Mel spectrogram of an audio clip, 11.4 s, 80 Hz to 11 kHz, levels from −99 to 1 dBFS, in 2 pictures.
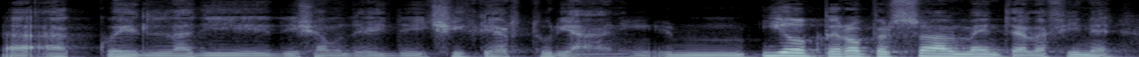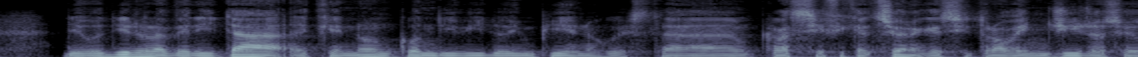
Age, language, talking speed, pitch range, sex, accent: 50-69, Italian, 160 wpm, 95-120 Hz, male, native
